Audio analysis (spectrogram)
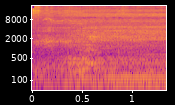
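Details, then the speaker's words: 2008 Dodge Avenger 2.4L, previously in limp mode with codes P0700 and P0335, after crankshaft position sensor replacement and clearing codes: engine pulls up smoothly as revs rise, no stumble, misfire or hesitation; it takes acceleration normally. "Yes, and now I can accelerate it. It's taking acceleration and it will drive like no."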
